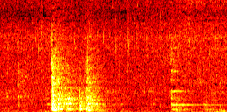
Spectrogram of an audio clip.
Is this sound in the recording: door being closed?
no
